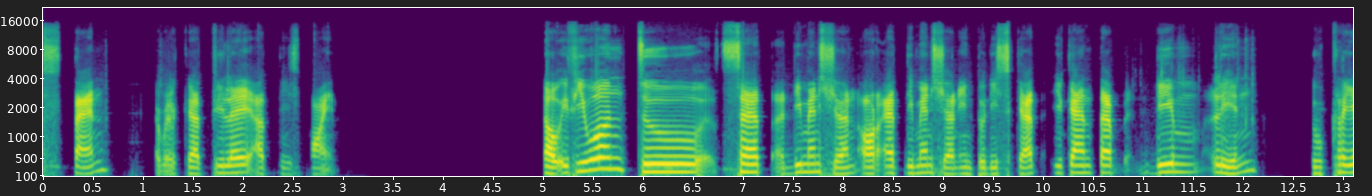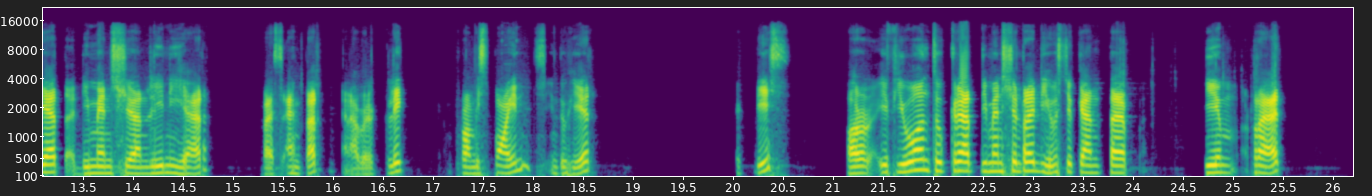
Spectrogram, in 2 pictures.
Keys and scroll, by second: 0.0-1.0 typing, 11.1-12.4 typing, 15.6 space, 23.9-25.9 typing.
